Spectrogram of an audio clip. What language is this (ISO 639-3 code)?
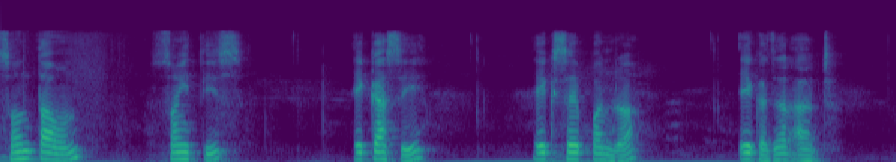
nep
